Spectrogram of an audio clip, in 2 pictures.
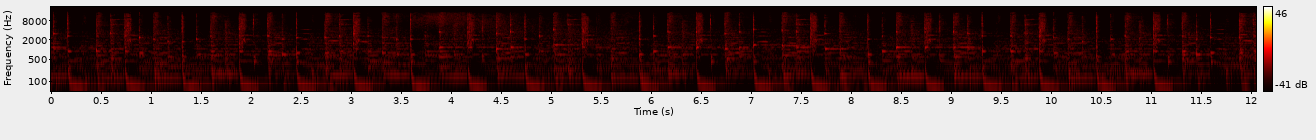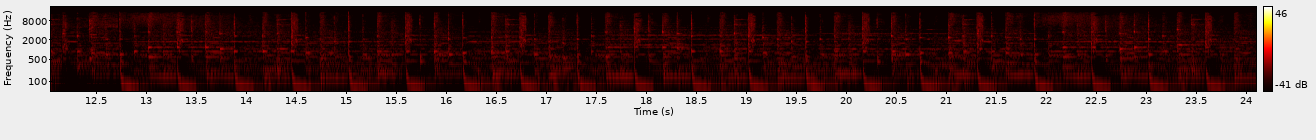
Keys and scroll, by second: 12.8 ctrl+=, 15.7 ctrl+-, 16.4 ctrl+=, 17.0 ctrl+c, 17.3 ctrl+v, 17.9 ctrl+=, 19.2 ctrl+c, 19.5 ctrl+v, 21.2 ctrl+c, 23.0 ctrl+c.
